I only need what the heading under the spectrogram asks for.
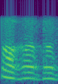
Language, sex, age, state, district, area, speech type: Malayalam, female, 45-60, Kerala, Palakkad, rural, conversation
